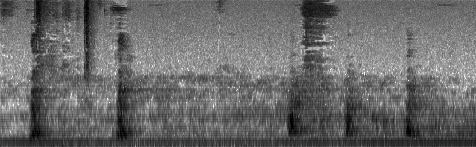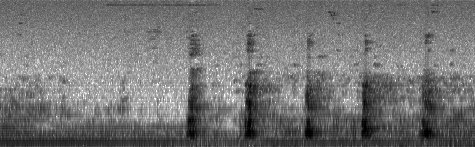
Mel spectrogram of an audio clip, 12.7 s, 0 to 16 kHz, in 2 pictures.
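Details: A dog barking on 15 February 2020: about ten sharp single barks come at uneven intervals, some in quick runs, with a long quiet gap midway. A steady low mechanical hum runs underneath throughout.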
